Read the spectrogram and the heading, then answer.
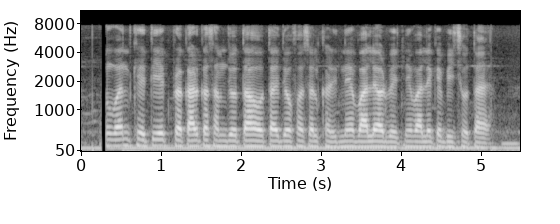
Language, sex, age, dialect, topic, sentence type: Hindi, male, 18-24, Awadhi Bundeli, agriculture, statement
